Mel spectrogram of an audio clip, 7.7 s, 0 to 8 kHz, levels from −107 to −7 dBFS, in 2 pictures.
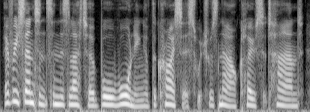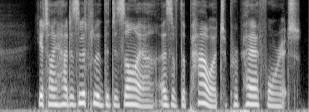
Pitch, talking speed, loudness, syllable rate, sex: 200 Hz, 250 wpm, -21 LUFS, 6.6 syllables/s, female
